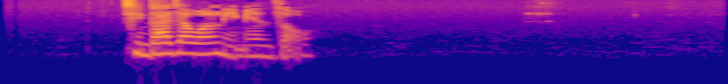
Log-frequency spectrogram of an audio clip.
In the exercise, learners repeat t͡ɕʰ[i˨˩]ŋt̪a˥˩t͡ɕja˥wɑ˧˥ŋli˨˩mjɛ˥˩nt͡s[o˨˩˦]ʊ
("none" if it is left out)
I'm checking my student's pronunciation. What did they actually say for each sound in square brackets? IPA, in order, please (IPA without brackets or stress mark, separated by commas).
i˨˩, o˨˩˦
